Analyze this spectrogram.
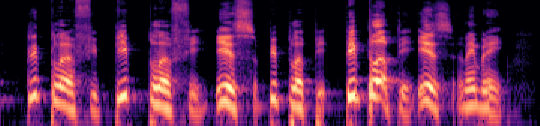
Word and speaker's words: Piplup: Puplip. Eu esqueci como pronunciar essa bosta. É o... Pinguinzinho. É. Pipluff. Isso, Piplup.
